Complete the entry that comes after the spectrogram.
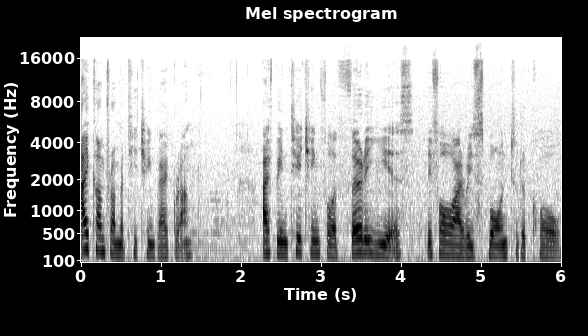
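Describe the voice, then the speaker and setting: Moderate pace with ordinary pitch variation. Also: woman, fairly low pitch for a woman. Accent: Cantonese. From Hong Kong. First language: Cantonese. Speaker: pastor. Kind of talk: personal testimony.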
